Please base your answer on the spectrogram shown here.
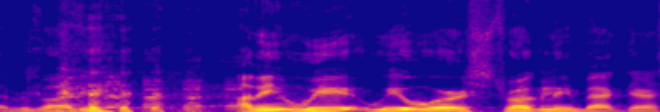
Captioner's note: laugh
